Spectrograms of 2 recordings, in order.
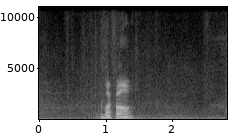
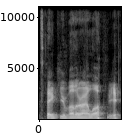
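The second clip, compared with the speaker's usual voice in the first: ordinary talk, nothing marked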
